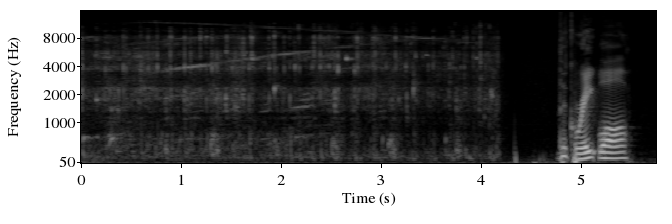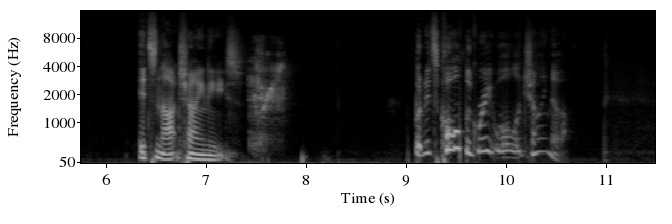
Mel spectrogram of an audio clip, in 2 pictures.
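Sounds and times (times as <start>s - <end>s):
person sipping a drink: 0.0s - 4.3s, 7.4s - 7.9s
speech: 4.8s - 5.6s, 6.3s - 7.4s, 9.1s - 10.7s.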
